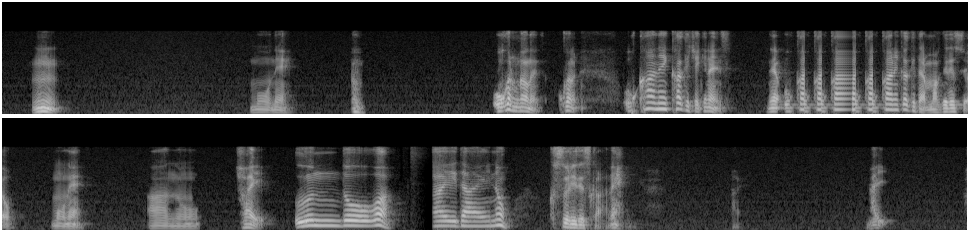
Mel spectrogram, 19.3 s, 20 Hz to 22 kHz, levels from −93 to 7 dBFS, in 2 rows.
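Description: From 8.02 to 8.87 s a short stretch of speech stutters like a machine gun, one 0.17 s fragment repeating five times at about 5.9 per second. That is a system hang loop: the system froze while the sound hardware kept replaying one ring buffer, a length that fits an 8192-sample buffer.

Inside that stutter, from 8.36 to 8.52 s, the last sound is held and fades, and then the audio jumps ahead. This is a burst of packet loss. About 140 ms never arrived in time, so the receiver stretched the last sound over the gap, and that stretch of speech is missing.

At 13.64 and again at 13.72 s there are brief smears, each lasting about 20 ms. Both are short concealed packet loss: tiny holes the decoder patched by continuing the preceding sound before blending back into the real signal.

Right after, from 13.76 to 13.98 s, a continued sound fades out and leaves about 50 ms of silence before the audio returns further on. 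This is likely a long network dropout. About 200 ms went missing in transit, and concealment could only bridge part of it.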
